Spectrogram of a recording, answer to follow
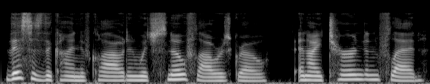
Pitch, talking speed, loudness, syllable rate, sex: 200 Hz, 225 wpm, -18 LUFS, 4.6 syllables/s, female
